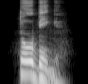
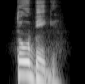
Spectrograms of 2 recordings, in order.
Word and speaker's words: tubig: And that is tubig. Tubig. Tubig.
